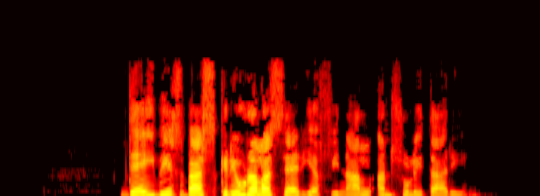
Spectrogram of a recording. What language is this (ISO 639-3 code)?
cat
